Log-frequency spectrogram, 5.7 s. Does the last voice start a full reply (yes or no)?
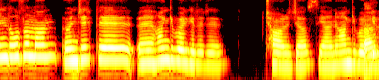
yes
